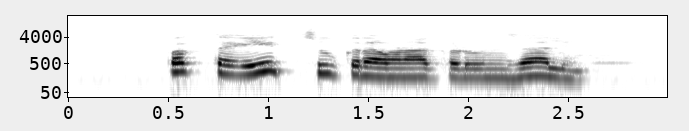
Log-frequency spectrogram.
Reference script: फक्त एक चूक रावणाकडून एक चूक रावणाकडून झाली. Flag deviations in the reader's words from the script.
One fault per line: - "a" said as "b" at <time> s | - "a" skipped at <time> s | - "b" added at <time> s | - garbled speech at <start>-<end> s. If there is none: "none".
- "एक चूक रावणाकडून" skipped at 2.2 s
